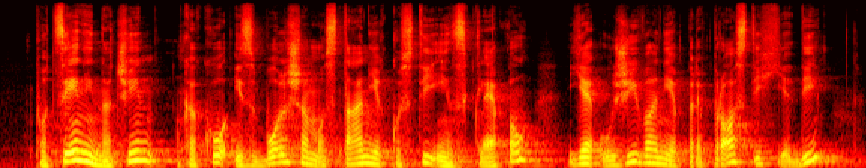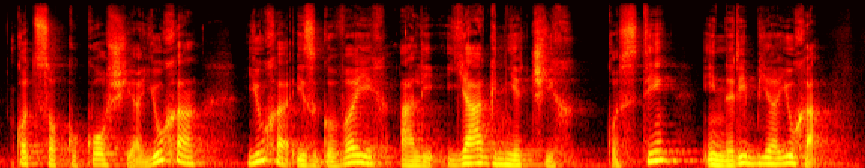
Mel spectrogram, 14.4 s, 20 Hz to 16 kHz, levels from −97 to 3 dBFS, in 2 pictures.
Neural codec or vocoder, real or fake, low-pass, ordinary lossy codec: none; real; 14.4 kHz; none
